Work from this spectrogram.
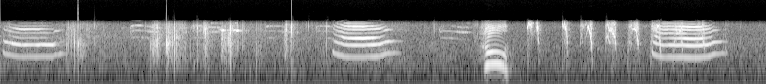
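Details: Found kitten, thought injured or in a fight, meows repeatedly: long wavering cries mixed with short sharp yowls and quick clipped calls, roughly nineteen a minute, with human voice at times.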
